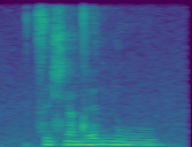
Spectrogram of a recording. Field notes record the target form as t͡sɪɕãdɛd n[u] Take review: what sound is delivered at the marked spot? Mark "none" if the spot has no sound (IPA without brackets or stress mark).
u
